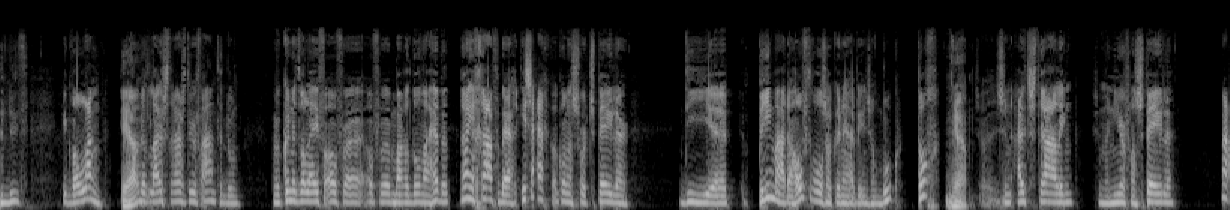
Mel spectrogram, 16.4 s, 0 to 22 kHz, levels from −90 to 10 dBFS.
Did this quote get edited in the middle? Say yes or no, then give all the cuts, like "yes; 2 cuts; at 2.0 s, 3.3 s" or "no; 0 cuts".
yes; 1 cut; at 6.0 s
